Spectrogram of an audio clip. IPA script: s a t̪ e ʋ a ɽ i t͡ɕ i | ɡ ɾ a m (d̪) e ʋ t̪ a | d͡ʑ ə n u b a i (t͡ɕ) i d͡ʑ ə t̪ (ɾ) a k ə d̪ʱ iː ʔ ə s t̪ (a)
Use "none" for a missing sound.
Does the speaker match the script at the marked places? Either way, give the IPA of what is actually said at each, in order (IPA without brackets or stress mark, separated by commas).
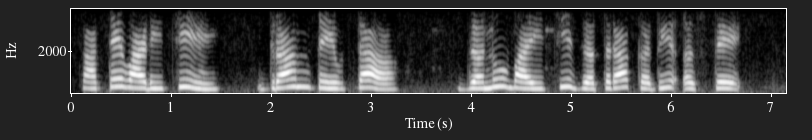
d̪, t͡ɕ, ɾ, e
